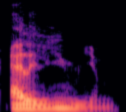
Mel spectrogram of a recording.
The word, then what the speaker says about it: aluminium: But then immediately I went to my head and thought about how the British pronounce aluminum. And I got so excited that I mispronounced aluminum. Aluminium.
